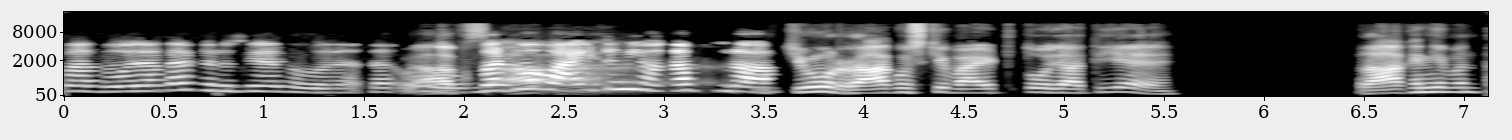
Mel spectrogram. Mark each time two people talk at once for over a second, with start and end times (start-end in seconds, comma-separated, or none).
1.8-3.5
